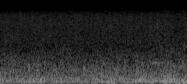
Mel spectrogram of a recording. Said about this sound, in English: If we can just have a bit of thunder, a bit of lightning and everything else.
